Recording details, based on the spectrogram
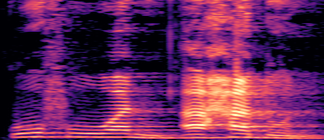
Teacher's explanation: یہاں واو کے اوپر دو زبر کی تنوین ہے، تنوین کے بعد حروف حلقی میں سے حمزہ آ رہا ہے، تو یہاں پر ظاہر کر کے بغیر گنہ کے جلد پڑھیں گے۔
